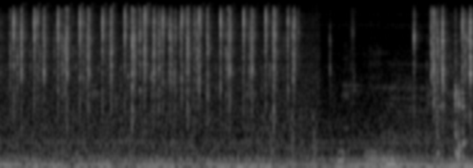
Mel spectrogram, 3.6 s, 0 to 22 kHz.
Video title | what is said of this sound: Tips Tricks and Techniques with T #010 Liquid H2O color from Brea Reese and Liquid Pixie Dust | shaking it up make sure you hear that little ball shaking in there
